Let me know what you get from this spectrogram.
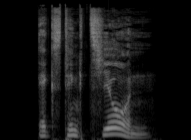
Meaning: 1. extinction 2. absorbance
- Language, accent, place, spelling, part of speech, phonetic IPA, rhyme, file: German, Germany, Berlin, Extinktion, noun, [ɛkstɪŋkˈt͡si̯oːn], -oːn, De-Extinktion.ogg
